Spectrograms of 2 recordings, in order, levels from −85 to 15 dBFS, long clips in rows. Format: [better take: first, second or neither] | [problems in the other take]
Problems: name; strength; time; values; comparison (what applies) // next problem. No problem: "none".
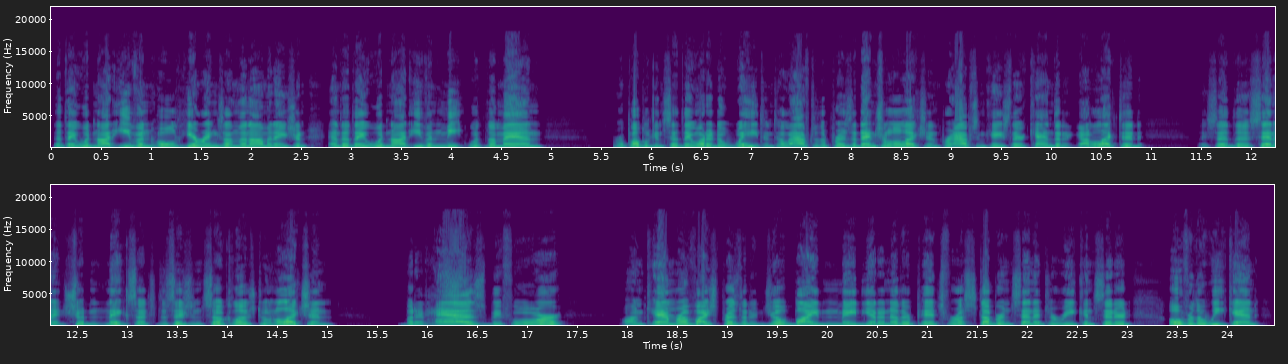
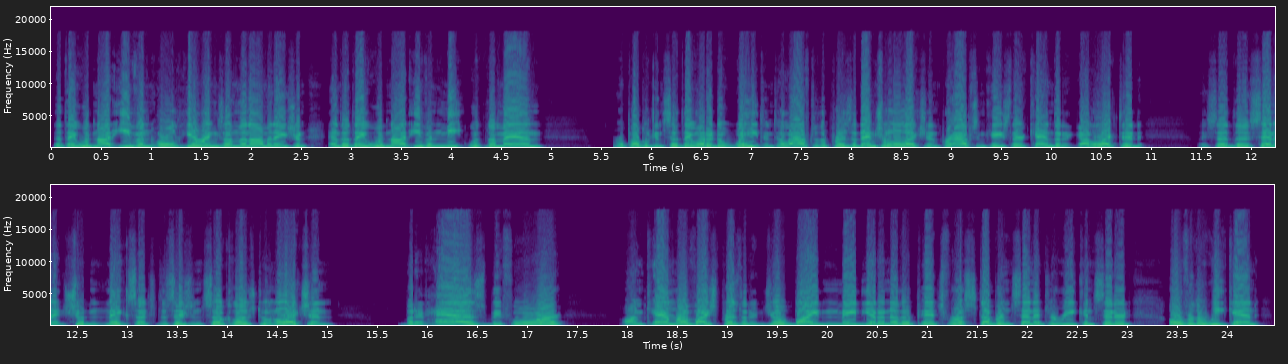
first | distortion; heavy; 12% of the sound clipped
